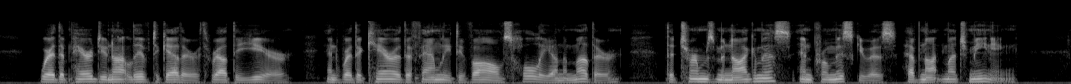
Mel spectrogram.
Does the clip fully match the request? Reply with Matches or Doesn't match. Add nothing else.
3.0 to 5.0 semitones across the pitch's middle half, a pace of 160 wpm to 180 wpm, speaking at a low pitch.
Doesn't match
